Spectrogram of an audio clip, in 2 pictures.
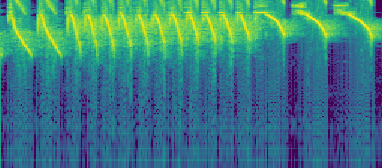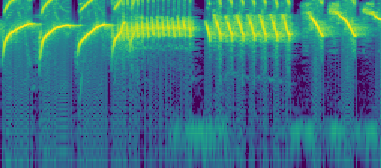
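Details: Canary singing as a master for other songbirds: rapid high trilled notes, a few slower swooping whistles, a brief buzzy roll, then quick trills; a faint low hum underneath.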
